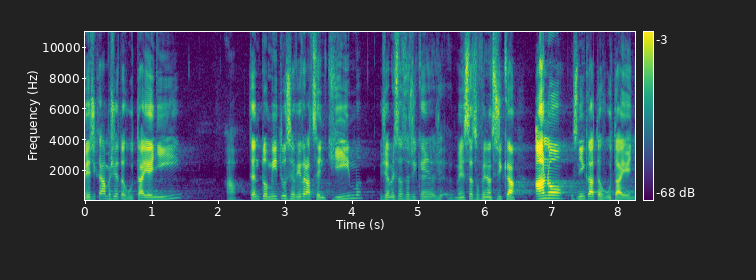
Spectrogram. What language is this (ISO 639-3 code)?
ces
